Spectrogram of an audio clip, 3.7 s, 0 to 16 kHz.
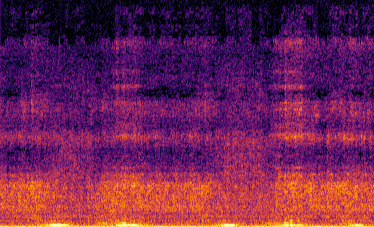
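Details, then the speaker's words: International 4700 truck with DT466 diesel: after warming up and reversing, the power steering pump makes a low droning whine that swells and fades while steering. Flow to the pump is restricted by a completely clogged hydraulic filter. Finding: power steering pump whine. "Camión calienta, reversa y de repente te hace este ruido."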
